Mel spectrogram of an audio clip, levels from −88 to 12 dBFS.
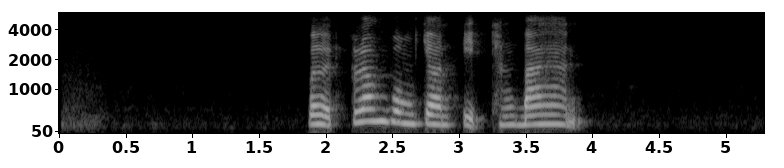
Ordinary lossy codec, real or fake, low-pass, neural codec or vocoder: Opus, 16 kbps; fake; 5.4 kHz; codec, 44.1 kHz, 7.8 kbps, Pupu-Codec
